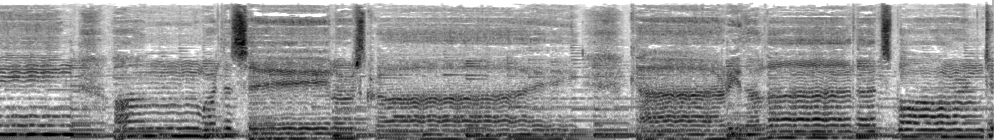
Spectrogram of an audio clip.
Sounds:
music

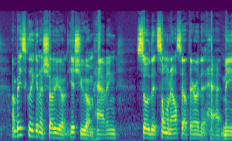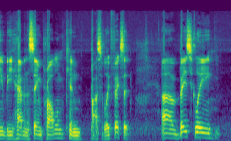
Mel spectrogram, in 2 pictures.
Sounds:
speech

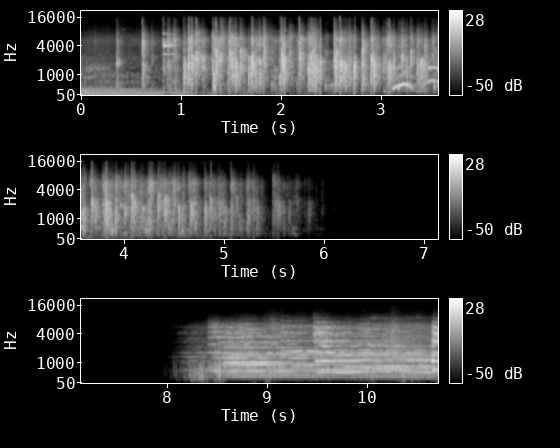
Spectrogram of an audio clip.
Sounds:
silence, inside a small room

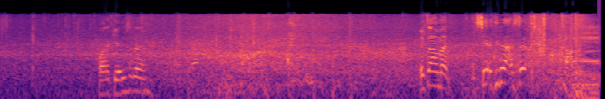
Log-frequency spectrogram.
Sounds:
speech, music

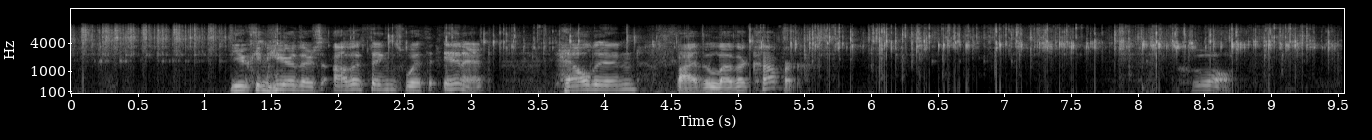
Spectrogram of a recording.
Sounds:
speech, rattle (instrument), rattle, inside a small room

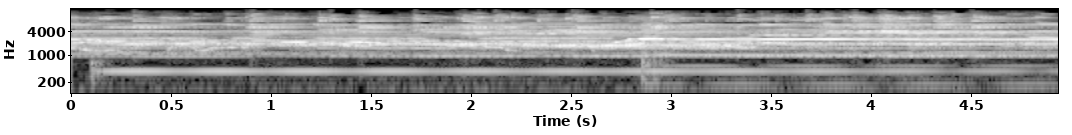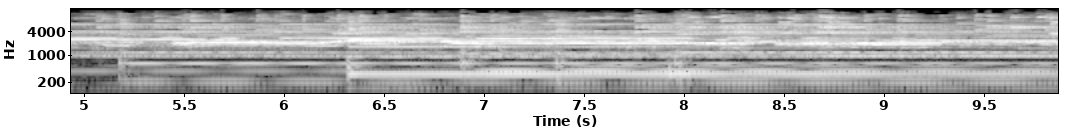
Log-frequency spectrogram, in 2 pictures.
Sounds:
wind chime, chime

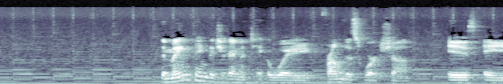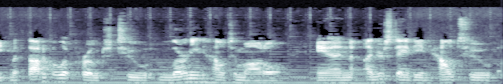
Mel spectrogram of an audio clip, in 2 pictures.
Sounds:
music, speech

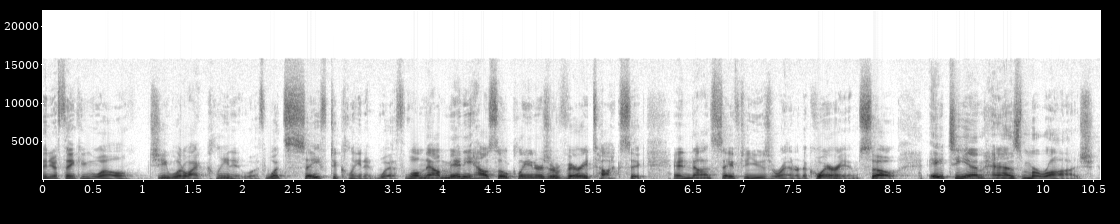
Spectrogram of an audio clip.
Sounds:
speech

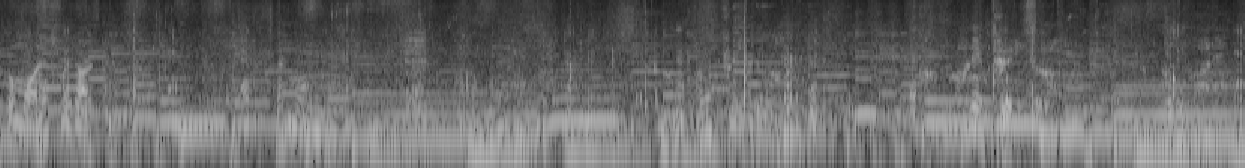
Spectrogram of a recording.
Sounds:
speech, oink, music

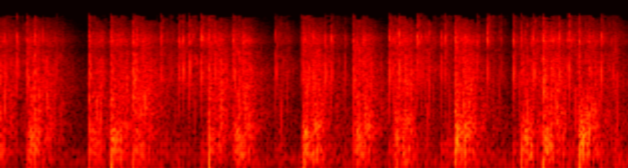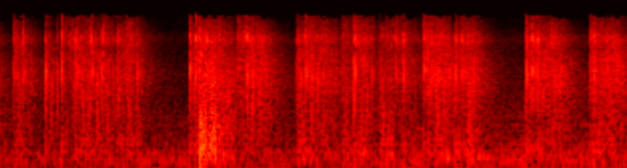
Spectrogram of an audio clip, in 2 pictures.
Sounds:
lighting firecrackers

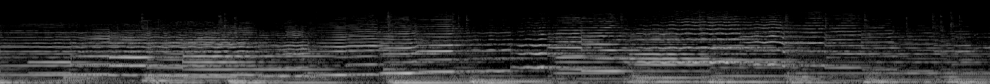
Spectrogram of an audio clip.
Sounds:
musical instrument, violin, music

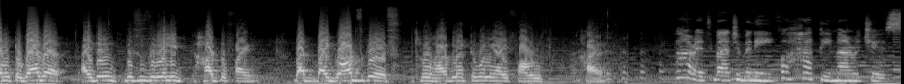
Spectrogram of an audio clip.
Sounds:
music, speech

